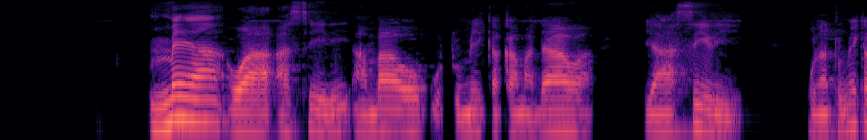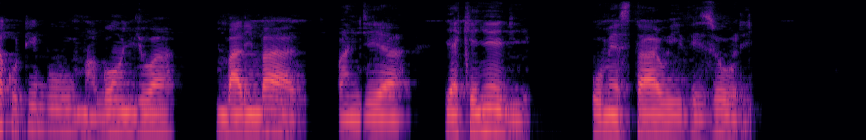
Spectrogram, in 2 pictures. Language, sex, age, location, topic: Swahili, male, 25-35, Dar es Salaam, health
